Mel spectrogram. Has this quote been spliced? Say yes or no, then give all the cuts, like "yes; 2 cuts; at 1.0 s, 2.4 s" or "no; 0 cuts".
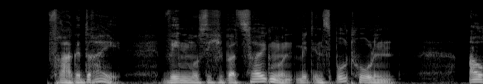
no; 0 cuts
